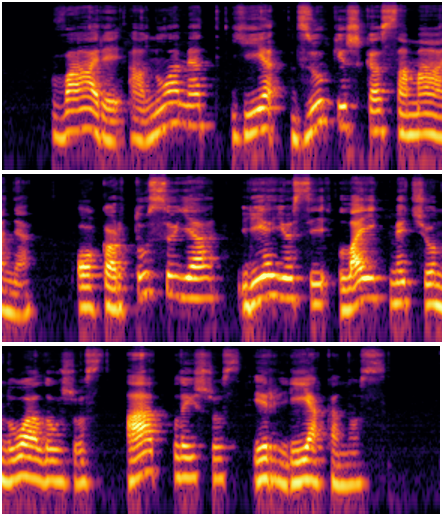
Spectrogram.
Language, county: Lithuanian, Klaipėda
